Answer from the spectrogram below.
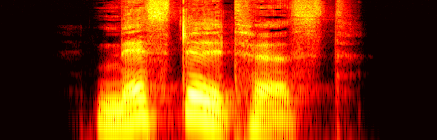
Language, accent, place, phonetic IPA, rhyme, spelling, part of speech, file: German, Germany, Berlin, [ˈnɛstl̩təst], -ɛstl̩təst, nesteltest, verb, De-nesteltest.ogg
- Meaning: inflection of nesteln: 1. second-person singular preterite 2. second-person singular subjunctive II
